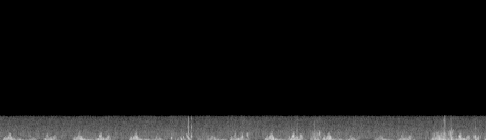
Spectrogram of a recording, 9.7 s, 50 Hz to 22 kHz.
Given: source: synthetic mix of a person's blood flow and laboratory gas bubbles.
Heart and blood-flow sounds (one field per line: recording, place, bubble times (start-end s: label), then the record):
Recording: Doppler ultrasound of blood flow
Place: precordium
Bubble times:
3.40-3.48 s: bubbles
3.59-3.85 s: bubbles
4.60-4.67 s: bubbles
4.79-5.01 s: bubbles
5.75-5.99 s: bubbles
6.18-6.45 s: bubbles
8.47-9.16 s: bubbles
9.44-9.63 s: bubbles
9.67-9.72 s: bubbles
From the record:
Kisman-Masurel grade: 232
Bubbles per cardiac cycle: several, 3 to 8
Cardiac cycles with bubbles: 50 to 99%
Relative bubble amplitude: moderate (0.250 to 0.450)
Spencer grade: 3 (all of the cardiac periods contain showers or single bubble signals, but not dominating or overriding the cardiac motion signals)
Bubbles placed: only in the low amplitude regions of the cardiac cycle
